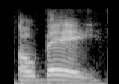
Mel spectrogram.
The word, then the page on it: obey: e-ey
